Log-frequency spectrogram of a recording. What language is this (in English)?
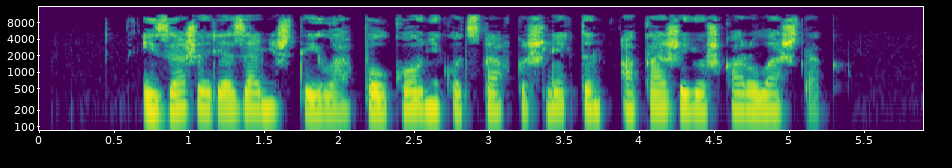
Mari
